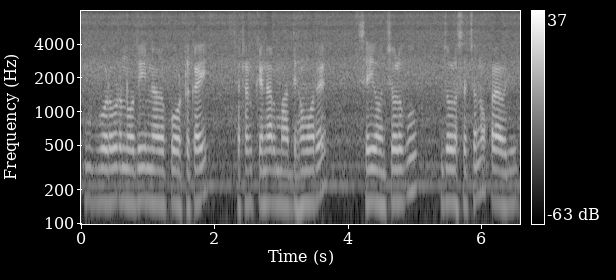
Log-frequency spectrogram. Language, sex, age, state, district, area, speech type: Odia, male, 30-45, Odisha, Subarnapur, urban, spontaneous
